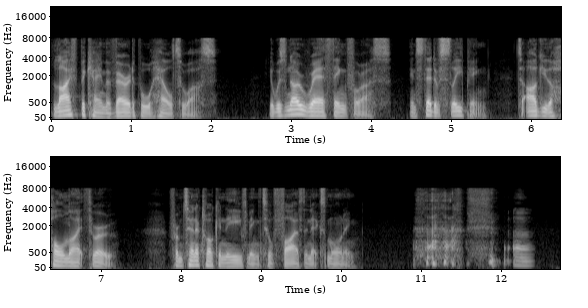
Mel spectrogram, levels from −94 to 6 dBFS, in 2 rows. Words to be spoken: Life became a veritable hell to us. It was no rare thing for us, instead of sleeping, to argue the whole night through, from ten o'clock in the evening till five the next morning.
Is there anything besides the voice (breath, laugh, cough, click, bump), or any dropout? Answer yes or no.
yes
